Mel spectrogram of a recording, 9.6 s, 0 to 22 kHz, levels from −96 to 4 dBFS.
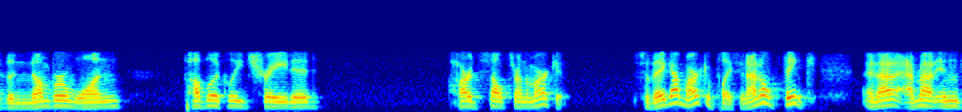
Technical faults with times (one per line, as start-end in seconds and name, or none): none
